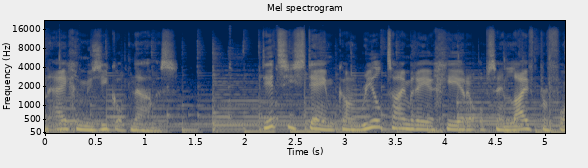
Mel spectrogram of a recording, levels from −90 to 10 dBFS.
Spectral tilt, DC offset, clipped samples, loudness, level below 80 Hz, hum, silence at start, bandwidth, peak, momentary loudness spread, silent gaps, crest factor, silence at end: -5.5 dB/octave; under 0.1%; under 0.1%; -24 LUFS; -38 dBFS; none; 0 s; 16.5 kHz; -8 dBFS; 10 LU; none; 16 dB; 0 s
